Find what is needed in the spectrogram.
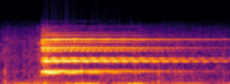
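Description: A clock's chime striking once, about half a second in: a single bell-like strike that rings on and slowly fades. A single strike is how a striking clock marks the half hour, here the half past one set for lunch.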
